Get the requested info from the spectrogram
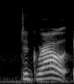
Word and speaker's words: DeGroat: I was definitely just assuming it was DeGroat, and then someone goes, like, DeGroat. It rhymes with boat?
